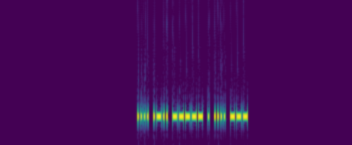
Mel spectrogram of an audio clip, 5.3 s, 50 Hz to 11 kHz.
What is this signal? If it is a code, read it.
Morse code, heard as a keyed tone, about 52 wpm, 700 Hz. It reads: HL0EHO
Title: DXCC-100 Call Signs - 6 Characters - Repeated 3x - 50wpm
